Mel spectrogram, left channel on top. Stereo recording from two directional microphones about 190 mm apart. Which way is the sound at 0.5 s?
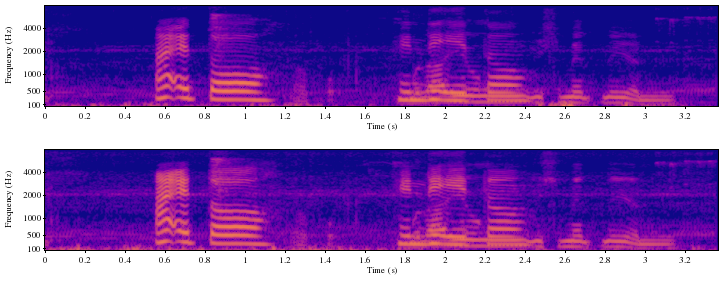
25° left (ahead or behind).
